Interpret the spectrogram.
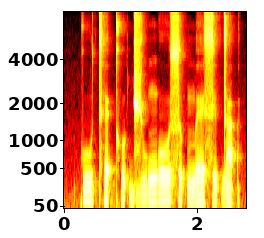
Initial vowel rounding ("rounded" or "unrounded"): rounded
